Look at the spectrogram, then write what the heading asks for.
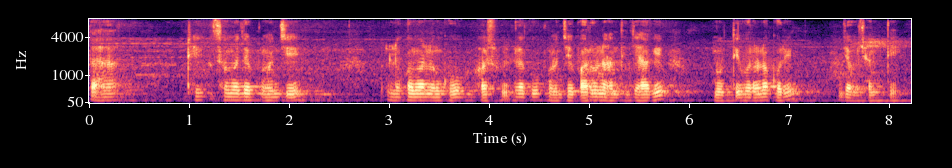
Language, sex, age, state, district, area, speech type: Odia, male, 18-30, Odisha, Subarnapur, urban, spontaneous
